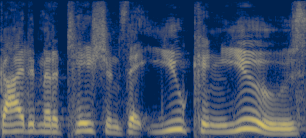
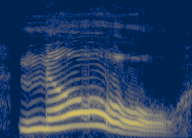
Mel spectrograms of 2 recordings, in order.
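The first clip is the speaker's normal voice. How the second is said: no stretched out and strongly stressed; 3 semitones higher, 4 dB louder than usual. Speaker answers an excuse the way Jim Rohn would: emphatic Jim Rohn 'no'. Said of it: "who says no like that? Jim Rohn... He put that emphasis on there".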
